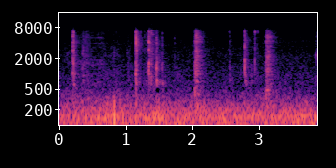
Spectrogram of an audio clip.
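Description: Rapid typing on a computer keyboard at a network switch console, a string of crisp clicking keystrokes in short bursts, close and fairly quiet, no talking.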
